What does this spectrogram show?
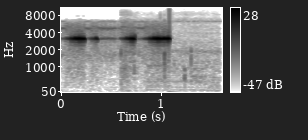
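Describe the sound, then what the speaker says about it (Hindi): A frog calls in a Bali hotel room at night, giving three or four short, loud chirping croaks in quick succession, close by, with no talking over them. "मेंढक है"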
